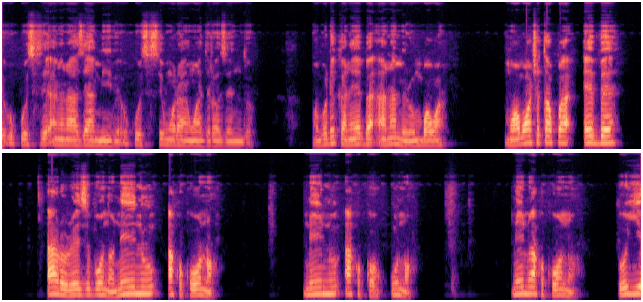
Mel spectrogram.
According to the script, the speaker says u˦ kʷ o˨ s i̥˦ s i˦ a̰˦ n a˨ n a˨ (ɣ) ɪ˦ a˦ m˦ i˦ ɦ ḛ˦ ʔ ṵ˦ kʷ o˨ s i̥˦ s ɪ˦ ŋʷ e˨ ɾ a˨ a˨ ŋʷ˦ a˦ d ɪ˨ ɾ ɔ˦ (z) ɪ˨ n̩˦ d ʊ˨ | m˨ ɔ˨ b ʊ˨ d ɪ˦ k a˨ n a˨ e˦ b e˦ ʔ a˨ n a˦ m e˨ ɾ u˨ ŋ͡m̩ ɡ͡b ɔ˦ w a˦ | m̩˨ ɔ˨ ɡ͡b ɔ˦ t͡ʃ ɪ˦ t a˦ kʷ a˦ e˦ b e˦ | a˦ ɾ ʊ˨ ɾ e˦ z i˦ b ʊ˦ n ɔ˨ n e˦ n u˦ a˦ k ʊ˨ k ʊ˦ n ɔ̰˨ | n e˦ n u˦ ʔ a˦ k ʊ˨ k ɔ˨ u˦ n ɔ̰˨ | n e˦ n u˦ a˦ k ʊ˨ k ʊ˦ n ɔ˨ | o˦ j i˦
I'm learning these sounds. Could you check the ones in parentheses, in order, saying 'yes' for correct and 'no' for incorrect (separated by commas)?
no, yes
